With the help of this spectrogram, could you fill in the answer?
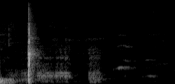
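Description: slap to the face

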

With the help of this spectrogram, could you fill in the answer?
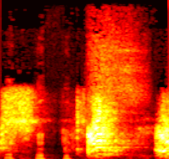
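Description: dogs barking

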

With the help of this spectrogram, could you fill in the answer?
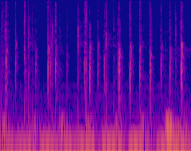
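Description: golf clap

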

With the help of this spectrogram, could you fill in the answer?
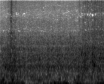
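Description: flowing river water

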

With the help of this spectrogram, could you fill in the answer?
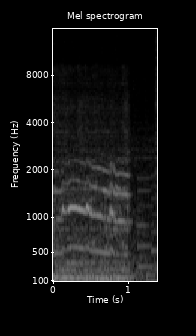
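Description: cat meowing

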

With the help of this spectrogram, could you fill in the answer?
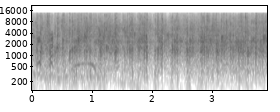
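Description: audience round of applause

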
